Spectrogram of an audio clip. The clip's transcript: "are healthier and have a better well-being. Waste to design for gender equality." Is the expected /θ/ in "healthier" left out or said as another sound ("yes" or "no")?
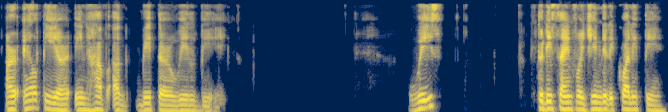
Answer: yes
